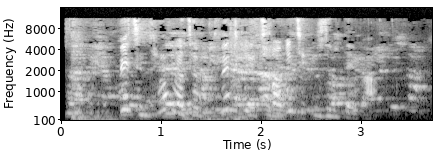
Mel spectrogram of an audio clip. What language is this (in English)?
Georgian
